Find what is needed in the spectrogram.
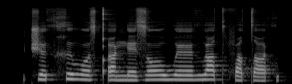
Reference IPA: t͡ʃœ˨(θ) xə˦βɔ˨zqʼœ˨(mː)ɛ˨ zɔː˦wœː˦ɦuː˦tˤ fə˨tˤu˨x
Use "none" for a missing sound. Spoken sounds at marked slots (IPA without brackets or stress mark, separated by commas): θ, ŋ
